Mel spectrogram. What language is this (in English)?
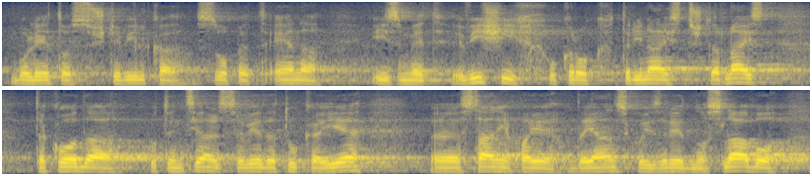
Slovenian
